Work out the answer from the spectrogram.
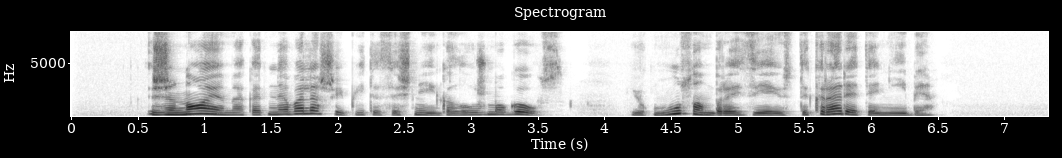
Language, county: Lithuanian, Alytus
